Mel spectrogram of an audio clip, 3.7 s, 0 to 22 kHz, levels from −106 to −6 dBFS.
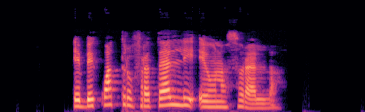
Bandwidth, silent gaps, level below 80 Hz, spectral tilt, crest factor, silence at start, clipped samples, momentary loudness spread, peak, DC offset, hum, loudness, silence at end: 7.2 kHz; none; -70 dBFS; -5 dB/octave; 22 dB; 0.75 s; under 0.1%; 8 LU; -6 dBFS; under 0.1%; none; -25 LUFS; 0.85 s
